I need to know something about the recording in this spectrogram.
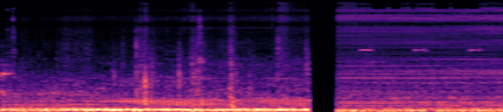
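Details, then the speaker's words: Electric fuel primer pump on an old White International truck that sat dead a while: steady low hum, no stumbling; normal priming. "yep so i can hear the primer pump working in there so let that run for a few minutes i think it goes for a couple of minutes then it cuts off"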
